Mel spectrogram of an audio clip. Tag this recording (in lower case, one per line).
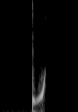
liquid
rain
raindrop
drip
water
